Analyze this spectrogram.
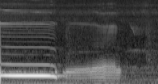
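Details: Puter pelung (Barbary dove) lure song meant to make young doves start calling: a long, steady low coo that slides down at its end, followed by a softer, rough, warbling roll that fades out.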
